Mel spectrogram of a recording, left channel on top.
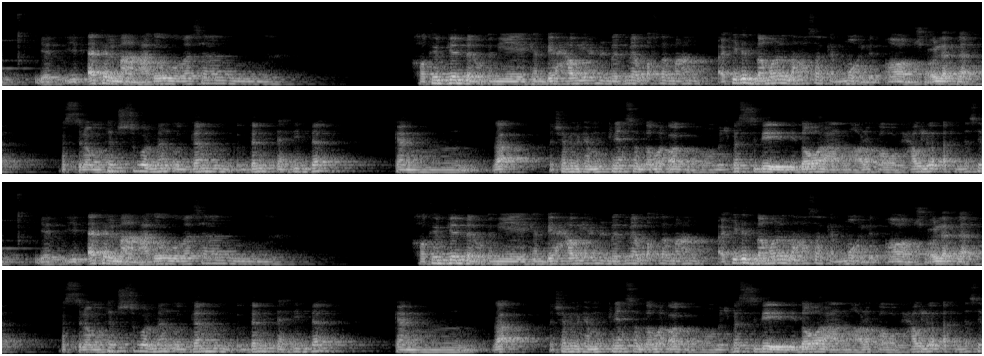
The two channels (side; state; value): both; normal; correlation 0.90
